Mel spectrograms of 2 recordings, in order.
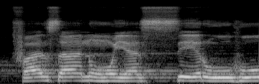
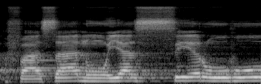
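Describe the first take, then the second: Both takes have the same delivery.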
